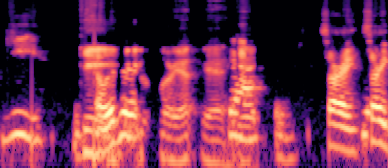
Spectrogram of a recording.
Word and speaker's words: Guy: make you a card and she was like guy lafleur and i was like i don't know who that is but i'm going to do it sorry someone told me it's pronounced gee gee yeah sorry sorry ghee if you're listening he's not oh but yeah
